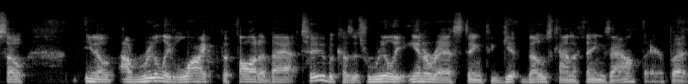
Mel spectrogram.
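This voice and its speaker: A man with a Tennessee accent at a moderate pace. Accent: Southern US (Tennessee). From US South, Tennessee. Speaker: ad agency owner, digital marketer. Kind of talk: podcast interview. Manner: halting, many repeats and fillers.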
